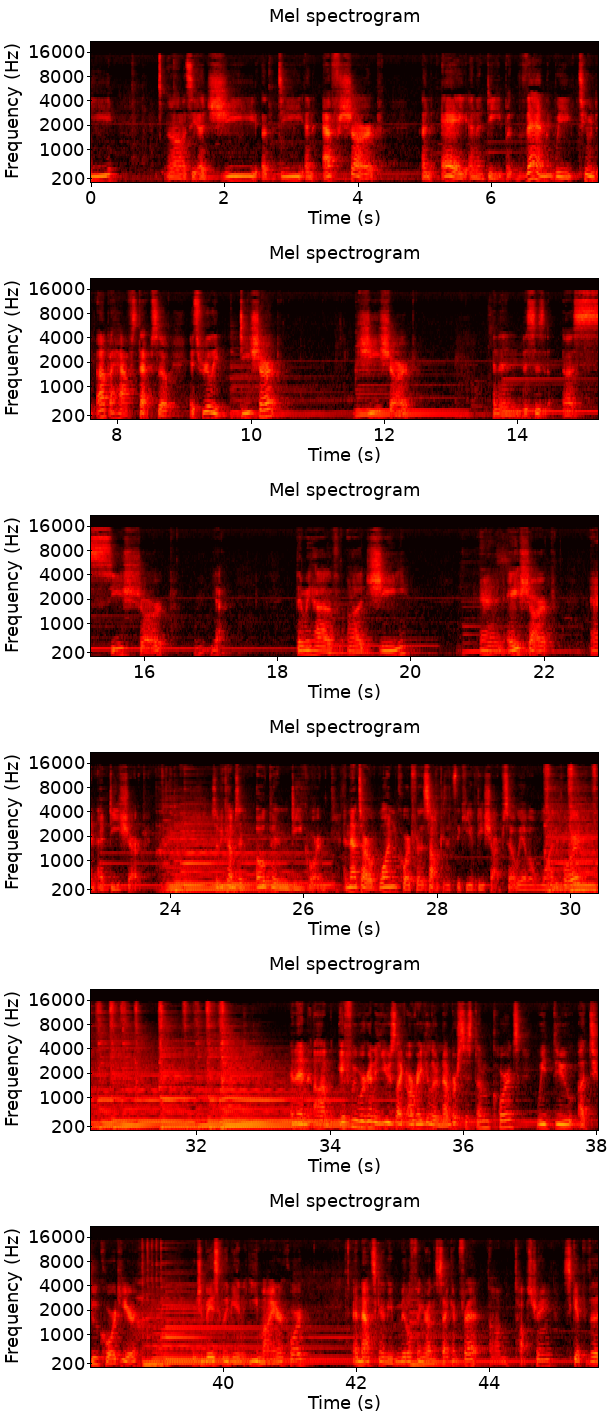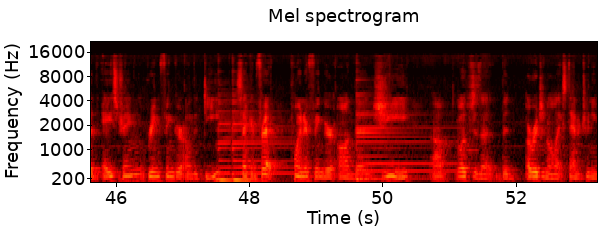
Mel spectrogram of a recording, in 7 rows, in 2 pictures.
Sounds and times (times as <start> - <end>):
Speech: 0.0 - 0.4, 1.0 - 4.4, 5.0 - 10.5, 11.6 - 12.5, 13.6 - 17.3, 18.3 - 20.0, 21.0 - 23.6, 24.6 - 30.3, 33.4 - 38.8, 39.6 - 41.3, 41.9 - 53.2
Acoustic guitar: 0.0 - 27.0, 29.6 - 51.7
Strum: 9.5 - 26.6, 29.6 - 51.7.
